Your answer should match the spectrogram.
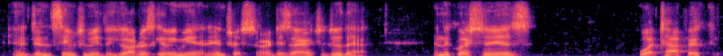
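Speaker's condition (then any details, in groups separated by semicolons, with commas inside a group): Parkinson's disease, mild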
